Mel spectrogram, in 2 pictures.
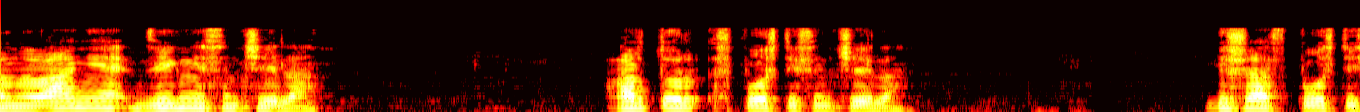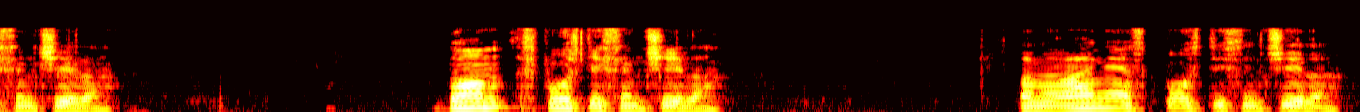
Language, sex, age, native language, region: Slovenian, male, 18-29, Slovenian, Coastal Karst region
